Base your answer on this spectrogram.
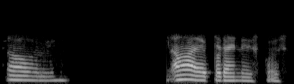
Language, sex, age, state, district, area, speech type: Telugu, female, 18-30, Andhra Pradesh, Krishna, urban, conversation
